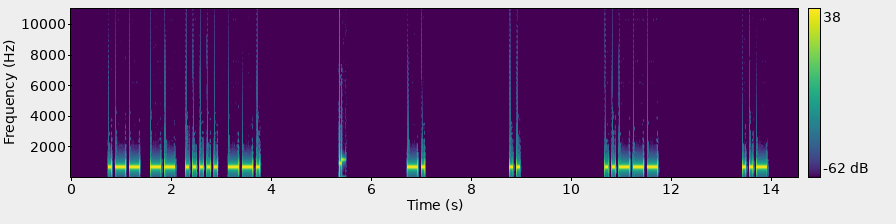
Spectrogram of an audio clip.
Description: Morse code, heard as a keyed tone, about 17 wpm, spaced as for 7 wpm, 700 Hz. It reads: WM5G NI2U
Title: USA Call Signs - 4 Characters - 8x Character Spacing - 17wpm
